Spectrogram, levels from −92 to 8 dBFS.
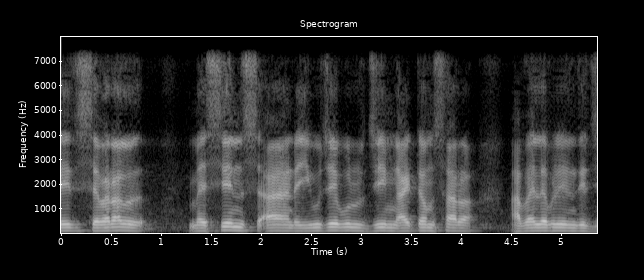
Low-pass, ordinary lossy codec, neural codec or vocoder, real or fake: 7.2 kHz; none; codec, 16 kHz in and 24 kHz out, 1 kbps, XY-Tokenizer; fake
